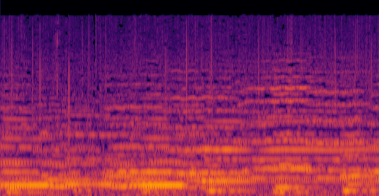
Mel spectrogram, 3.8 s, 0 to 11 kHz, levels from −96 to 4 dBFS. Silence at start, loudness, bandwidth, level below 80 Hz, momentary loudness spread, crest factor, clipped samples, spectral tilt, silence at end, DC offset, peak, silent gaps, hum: 0 s; -26 LUFS; 8.6 kHz; -44 dBFS; 8 LU; 16 dB; under 0.1%; -8 dB/octave; 0 s; under 0.1%; -10 dBFS; none; none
